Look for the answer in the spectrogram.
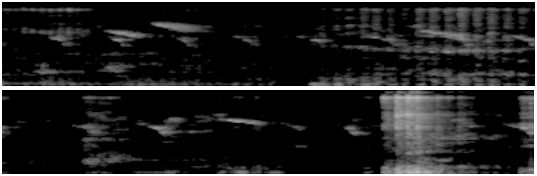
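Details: Oriental white-eye, a bird locally called pleci buxtomi, giving ngalas calls to summon companions: short high chirps and twittering in scattered bursts over a low rumbling background, ending in a loud broadband crackle.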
